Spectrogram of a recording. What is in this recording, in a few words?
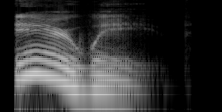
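"airwave", British English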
